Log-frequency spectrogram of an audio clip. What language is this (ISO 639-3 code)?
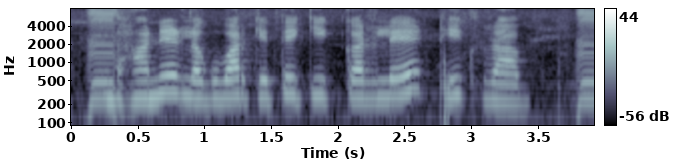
mag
